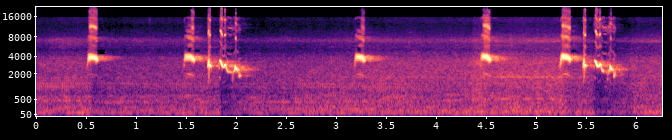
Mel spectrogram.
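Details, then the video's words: Sooty-headed bulbul singing to provoke rival birds, mixing single clear whistled notes with short tumbling phrases of descending whistles, spread unevenly over six seconds above a low hum. "SUARA BURUNG KUTILANG GACOR ASLI TAMPA ISIAN..,!!!pancinga kutilang bikin lawan emosi..."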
